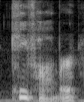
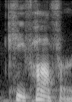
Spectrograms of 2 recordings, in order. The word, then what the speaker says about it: Kiefhaber: a b R well Germans always pronounce the IE phon like an English long e so we can confidently conclude that the name was intended to be pronounced as ke hobber or ke Hofer in the north at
